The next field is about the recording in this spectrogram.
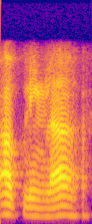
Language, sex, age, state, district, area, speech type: Tamil, male, 18-30, Tamil Nadu, Madurai, urban, conversation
